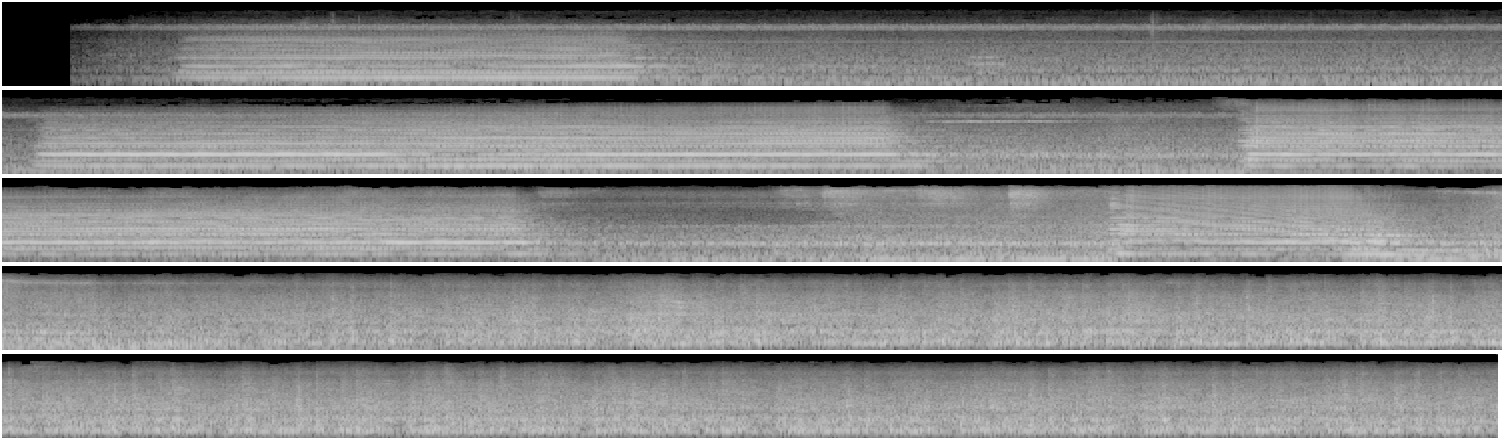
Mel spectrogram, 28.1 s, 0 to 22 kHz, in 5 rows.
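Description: Indian Railways WDP-4D diesel locomotive's multi-tone horn sounding three long blasts as the train approaches, then a short blast that drops in pitch as the locomotive passes. The Rajdhani Express coaches then rush by at about 130 km/h with a steady rolling roar and wheel clatter over the rail joints.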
